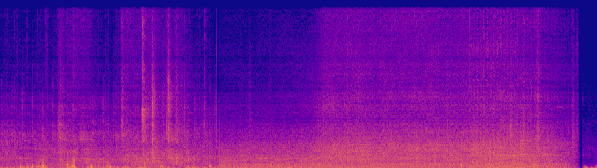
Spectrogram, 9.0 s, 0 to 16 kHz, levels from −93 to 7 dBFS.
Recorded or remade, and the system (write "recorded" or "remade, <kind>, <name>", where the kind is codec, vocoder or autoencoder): remade, codec, SNAC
